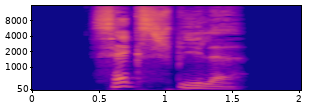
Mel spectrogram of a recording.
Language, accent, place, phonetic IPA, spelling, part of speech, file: German, Germany, Berlin, [ˈsɛksˌʃpiːlə], Sexspiele, noun, De-Sexspiele.ogg
- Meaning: nominative/accusative/genitive plural of Sexspiel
